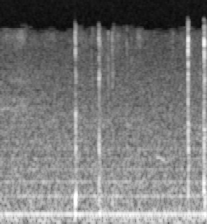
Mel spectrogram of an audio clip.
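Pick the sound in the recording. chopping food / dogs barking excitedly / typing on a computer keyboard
typing on a computer keyboard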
